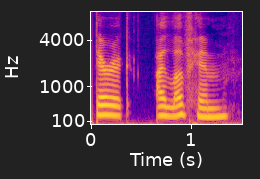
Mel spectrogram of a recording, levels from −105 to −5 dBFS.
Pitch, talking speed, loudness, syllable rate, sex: 200 Hz, 120 wpm, -17 LUFS, 4.2 syllables/s, female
